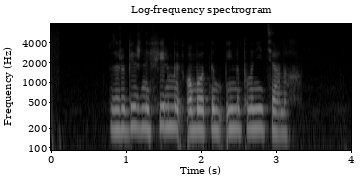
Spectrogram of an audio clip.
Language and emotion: Russian, neutral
